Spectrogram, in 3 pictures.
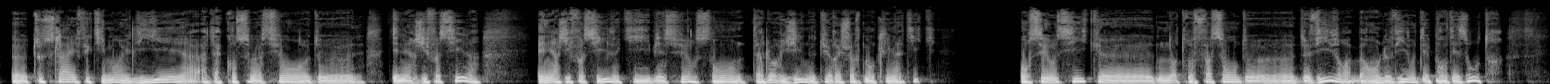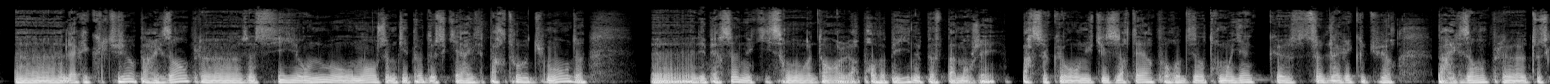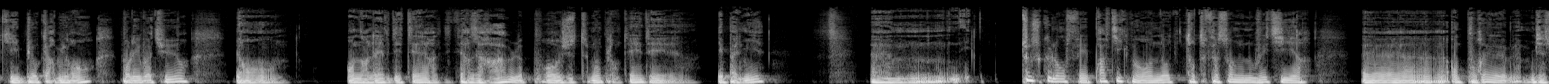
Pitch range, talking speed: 90-110 Hz, 160 wpm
